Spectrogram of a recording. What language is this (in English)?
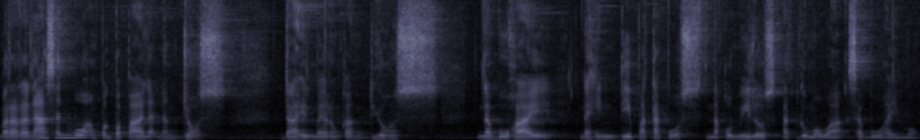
Filipino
